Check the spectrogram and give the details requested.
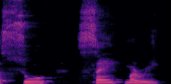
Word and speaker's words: Sault Ste. Marie: Vou deixar o nome para vocês saberem exatamente como escreve, porque a pronúncia da primeira palavra é diferente do que e tá escrito.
